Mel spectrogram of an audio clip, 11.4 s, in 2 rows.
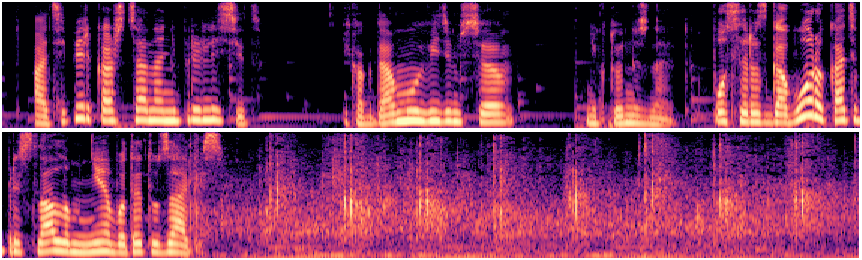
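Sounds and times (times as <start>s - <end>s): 
speech: 0.2s - 8.0s
residents clapping from their balconies: 6.9s - 11.4s.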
